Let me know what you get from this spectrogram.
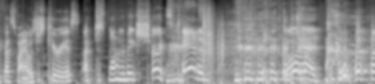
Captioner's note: rattles paper; weird chuckle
